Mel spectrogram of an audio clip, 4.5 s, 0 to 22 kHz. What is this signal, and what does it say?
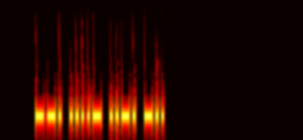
Morse code, heard as a keyed tone, about 28 wpm, 700 Hz. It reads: G4FD
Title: DXCC-100 Call Signs - 4 Characters - 28wpm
